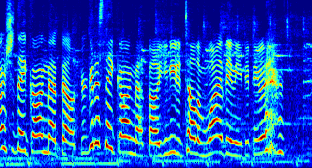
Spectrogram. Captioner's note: laughter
